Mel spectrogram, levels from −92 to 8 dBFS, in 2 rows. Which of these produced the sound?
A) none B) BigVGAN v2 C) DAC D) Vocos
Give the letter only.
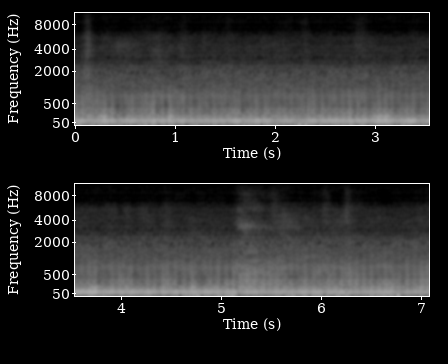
D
